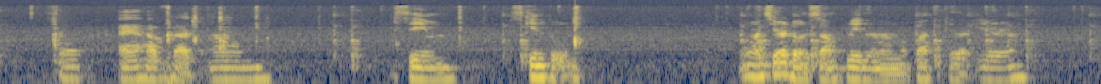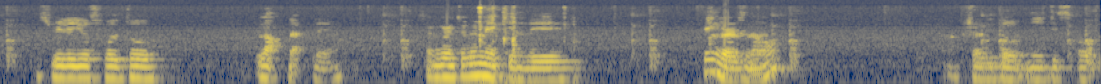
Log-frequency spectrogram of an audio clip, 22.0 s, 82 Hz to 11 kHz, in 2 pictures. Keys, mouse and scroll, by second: 1.9 ctrl+=, 2.1 ctrl+=, 2.6 space, 3.1 click, 3.3 space, 4.7 click, 5.1 space, 7.0 click, 14.6 click, 15.9 ctrl+=, 16.7 space, 17.1 click, 17.2 space, 18.5 click.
